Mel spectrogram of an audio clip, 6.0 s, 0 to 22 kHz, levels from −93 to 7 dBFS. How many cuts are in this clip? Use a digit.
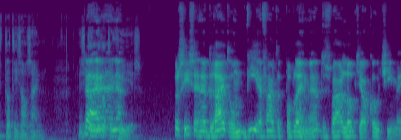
0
